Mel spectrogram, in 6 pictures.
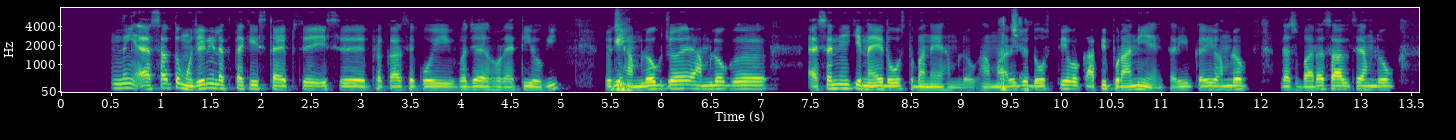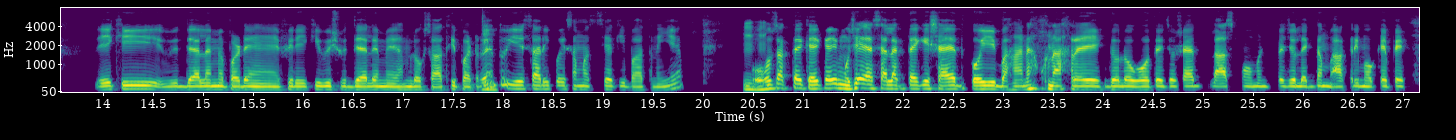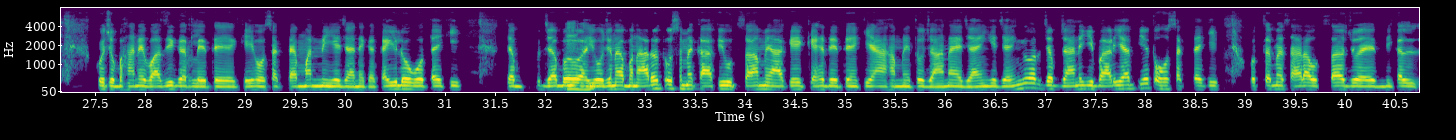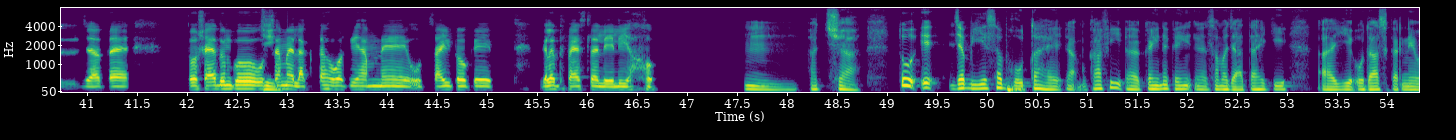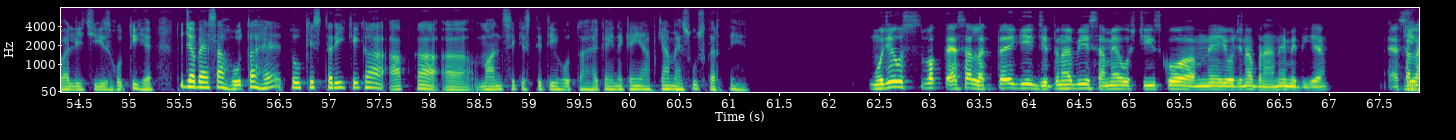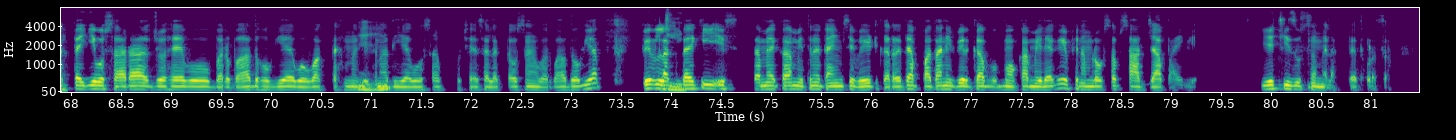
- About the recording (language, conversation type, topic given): Hindi, advice, अचानक यात्रा रुक जाए और योजनाएँ बदलनी पड़ें तो क्या करें?
- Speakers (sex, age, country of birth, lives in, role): male, 25-29, India, India, advisor; male, 30-34, India, India, user
- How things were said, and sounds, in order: in English: "टाइप"; laughing while speaking: "बना रहे हैं"; in English: "लास्ट मोमेंट"; laughing while speaking: "हो"; in English: "टाइम"; in English: "वेट"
